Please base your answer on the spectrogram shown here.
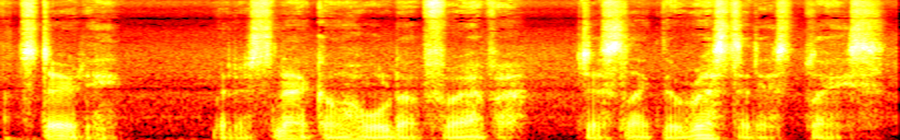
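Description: An actor playing a calm, conscientious survivor in a zombie video game, speaking in a measured, earnest way. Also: male voice, extremely low pitch, creaky, a little hiss or hum, full character voice. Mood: subdued concern.

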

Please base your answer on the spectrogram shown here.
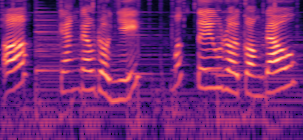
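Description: A woman voicing an excitable young child monkey in a children's cartoon, with a childlike, exclaiming delivery. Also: high voice, a little fast, over music, lightly acted. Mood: indignant, squabbling. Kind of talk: animated children's fairy tale acting.

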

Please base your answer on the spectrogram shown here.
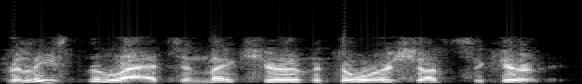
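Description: An American man reading scripted instructional narration for a training film in a measured, clipped, instructive manner. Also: fairly high pitch, slightly rough. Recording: muffled, phone-like vintage military film soundtrack.

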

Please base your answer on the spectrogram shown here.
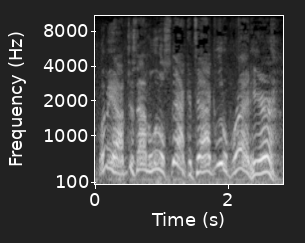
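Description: A man voicing a goofy, wisecracking cartoon duck comedian in a silly, creaky voice, delivering one-liners. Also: extremely high pitch, lively intonation, fast talker, a crowd in the background, exaggerated voice. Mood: cheerful. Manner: silly, punctuates jokes with quacking. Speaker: stand-in comedy host. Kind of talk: one-liner joke routine with quacks.

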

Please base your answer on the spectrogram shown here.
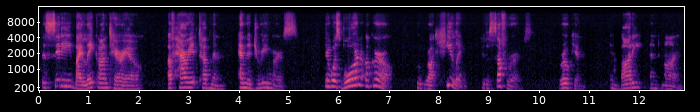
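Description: An older woman reciting poetry in a measured, declamatory manner. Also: on the low side, very animated, rough recording. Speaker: poetry reader.

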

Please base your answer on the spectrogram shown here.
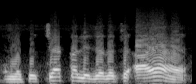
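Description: A man's voice: mid-range voice, normal speed, dark tone. A man on a recorded phone call, giving step-by-step instructions in an insistent, repetitive, directive way. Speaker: phone caller.

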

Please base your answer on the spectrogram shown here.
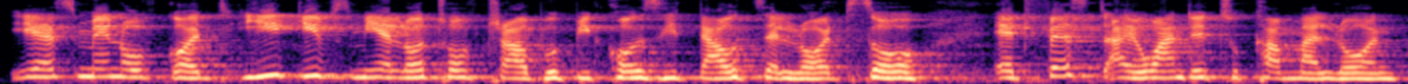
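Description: A woman's voice: a little high, steady tone, unhurried, fairly bright tone, slight background noise. Earnest woman testifying in church. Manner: earnest, confessional. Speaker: congregant. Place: large church hall. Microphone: handheld mic.

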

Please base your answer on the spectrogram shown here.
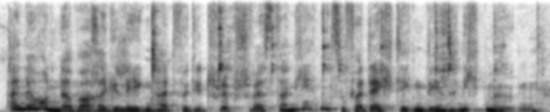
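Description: Female, actress playing sardonic embittered wife, fast, fairly high voice, faint clinking noise, radio crime drama. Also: animated, lightly acted. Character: sharp-tongued, embittered doctor's wife.

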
